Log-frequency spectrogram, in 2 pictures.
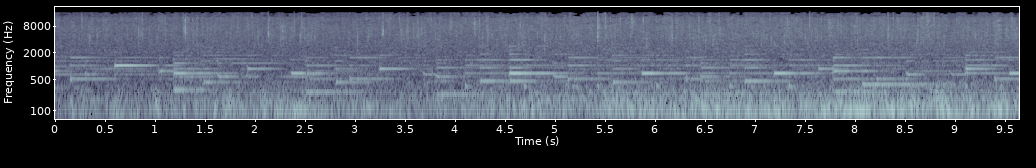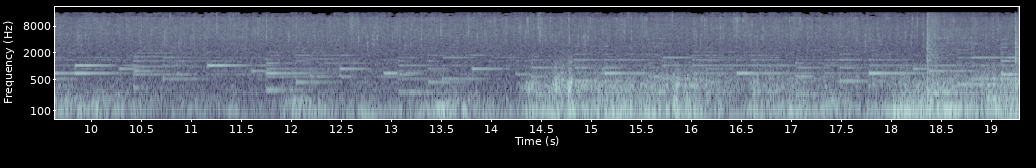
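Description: Steady rainfall with a low rumble of thunder that swells about three-quarters of the way through, under a gentle melody of short held notes.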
